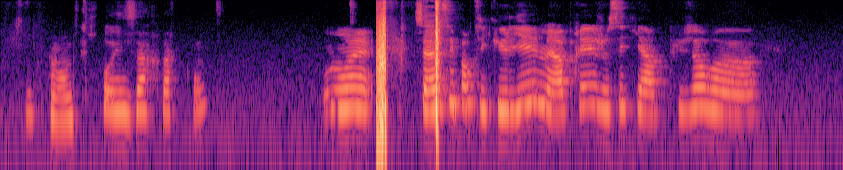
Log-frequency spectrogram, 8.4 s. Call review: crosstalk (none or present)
none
